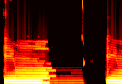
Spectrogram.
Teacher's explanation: हमने नून मुकम्मल अदा नहीं करना। हमने जो ज़बान की नोक है वो ऊपर नहीं लगानी तालू पर। ऐसे क्या होगा कि जो गुनगुनाहट की आवाज़ है वो बंद हो जाएगी।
